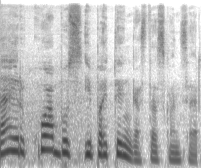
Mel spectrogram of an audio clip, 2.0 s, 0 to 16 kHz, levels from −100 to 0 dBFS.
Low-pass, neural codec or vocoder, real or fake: 14.4 kHz; none; real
